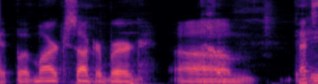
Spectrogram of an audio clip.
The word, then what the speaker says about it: Zuckerberg: __ ] but mark zuckerberg um that's not his name oh no it's not soccer burger no that's soccer burst name oh my bad yeah you said it right zuckerberg hawaii yeah he's a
